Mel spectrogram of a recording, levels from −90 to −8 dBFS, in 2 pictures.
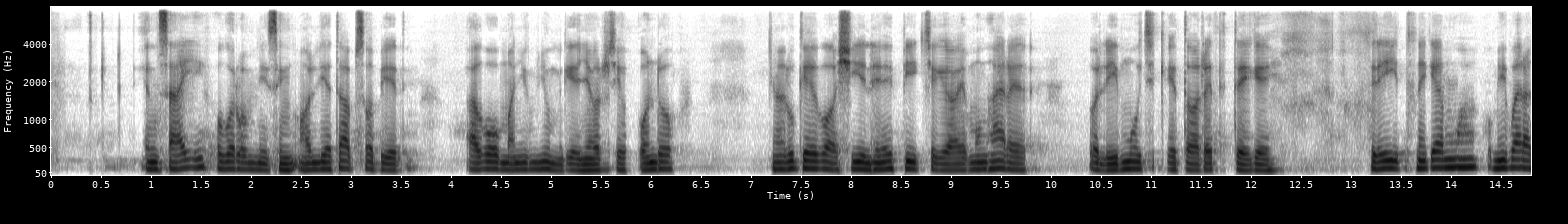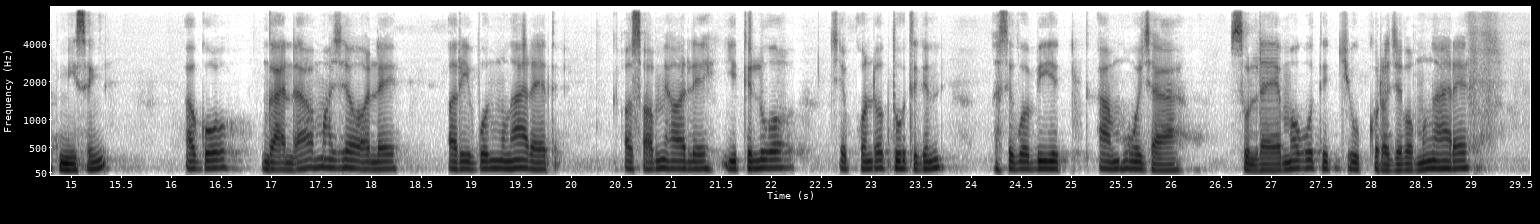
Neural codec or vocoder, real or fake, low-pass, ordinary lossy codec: codec, 16 kHz, 0.8 kbps, ZipCodec; fake; 7.2 kHz; none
